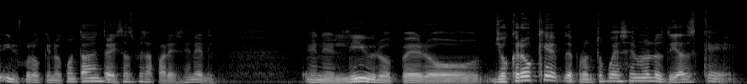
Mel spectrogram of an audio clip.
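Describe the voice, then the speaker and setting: A middle-aged man with a Colombian accent, telling a personal story in an interview, halting and emotional with many restarts. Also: on the low side, mellow. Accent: Colombian Spanish. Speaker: interview guest.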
